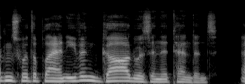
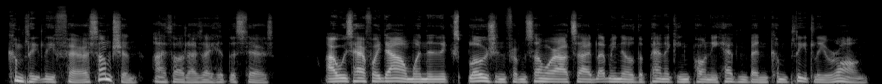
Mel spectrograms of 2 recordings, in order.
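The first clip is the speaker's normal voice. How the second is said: ordinary delivery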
